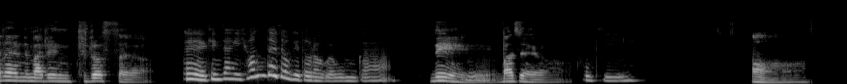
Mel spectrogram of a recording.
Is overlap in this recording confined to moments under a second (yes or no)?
yes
